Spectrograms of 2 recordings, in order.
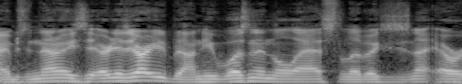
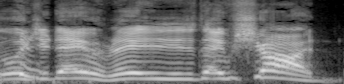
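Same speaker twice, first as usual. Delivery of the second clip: high, loud, slow acted exchange; mock dialogue; 12 semitones higher, 9 dB louder, slower than usual. Acting out a confused naming chat, high loud slow voices. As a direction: play both sides of a silly conversation. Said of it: "I was like".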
